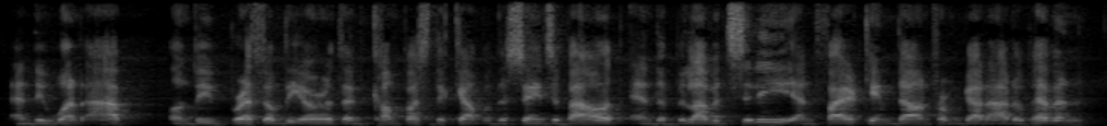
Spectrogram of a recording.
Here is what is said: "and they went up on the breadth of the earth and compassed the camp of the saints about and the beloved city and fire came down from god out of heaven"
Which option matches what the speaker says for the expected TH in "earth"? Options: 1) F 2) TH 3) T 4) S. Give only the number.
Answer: 2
